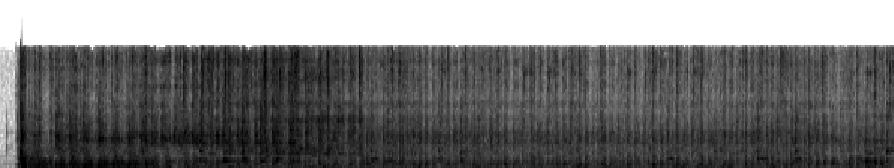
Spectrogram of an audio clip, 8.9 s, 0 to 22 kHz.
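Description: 1976 HX Holden ute's engine bursting into life a fraction of a second in and running on its replacement carburettor, loudest at first and then settling to a steady, fast-ticking idle.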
